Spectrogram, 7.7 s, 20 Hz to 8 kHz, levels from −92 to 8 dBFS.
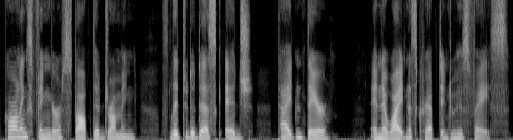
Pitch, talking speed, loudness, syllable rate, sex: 180 Hz, 150 wpm, -21 LUFS, 4.9 syllables/s, female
